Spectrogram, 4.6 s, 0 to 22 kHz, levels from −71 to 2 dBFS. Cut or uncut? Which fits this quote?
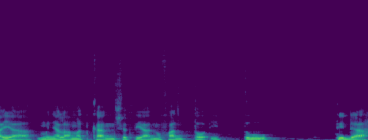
uncut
